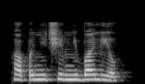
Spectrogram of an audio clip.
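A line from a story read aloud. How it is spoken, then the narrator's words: Curt, clipped. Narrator (Russian): отрывисто сказала Катя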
